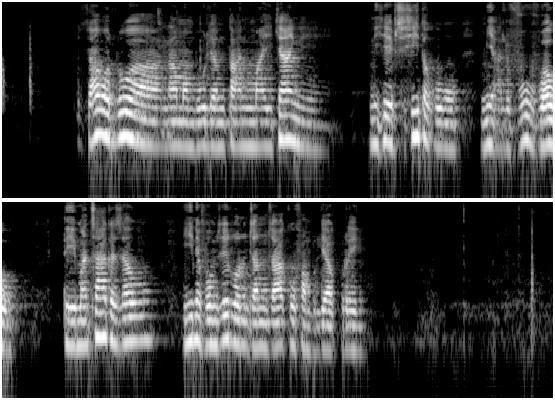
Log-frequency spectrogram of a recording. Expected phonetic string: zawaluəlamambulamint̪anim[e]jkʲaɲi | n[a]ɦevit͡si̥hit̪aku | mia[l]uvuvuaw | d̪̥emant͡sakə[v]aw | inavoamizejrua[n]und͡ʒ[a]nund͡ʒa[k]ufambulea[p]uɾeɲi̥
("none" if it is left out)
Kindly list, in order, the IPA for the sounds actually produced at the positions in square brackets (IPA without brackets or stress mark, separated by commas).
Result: a, i, l, z, n, a, k, k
